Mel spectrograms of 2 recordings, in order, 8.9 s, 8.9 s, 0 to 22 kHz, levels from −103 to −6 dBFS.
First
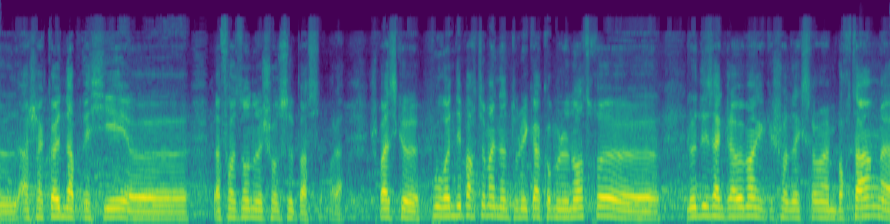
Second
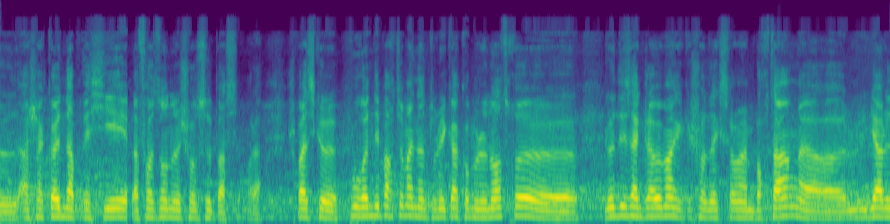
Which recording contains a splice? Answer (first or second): second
